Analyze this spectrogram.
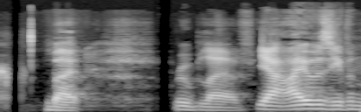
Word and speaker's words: Rublev: Rublev. That's how it's pronounced.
